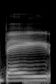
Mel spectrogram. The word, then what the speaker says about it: Bae: Well, is like my name, and then Bay rhymes with it, so it's just really, it was very simple.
